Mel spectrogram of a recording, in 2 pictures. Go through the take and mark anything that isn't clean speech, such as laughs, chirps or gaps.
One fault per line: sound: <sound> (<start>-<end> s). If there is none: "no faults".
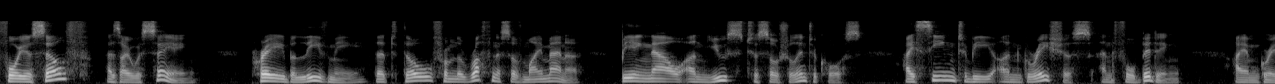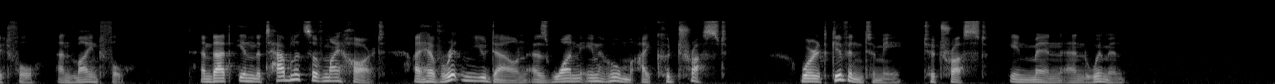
no faults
